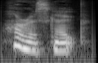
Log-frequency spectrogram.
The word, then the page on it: horoscope: British English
